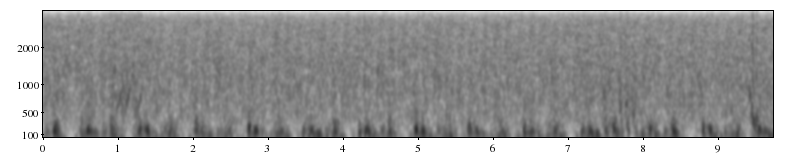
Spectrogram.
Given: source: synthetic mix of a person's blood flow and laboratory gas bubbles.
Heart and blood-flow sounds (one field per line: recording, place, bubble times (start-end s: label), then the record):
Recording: Doppler ultrasound of blood flow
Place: precordium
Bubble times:
0.88-1.34 s: bubbles
4.18-4.24 s: bubbles
4.27-4.31 s: bubbles
7.43-7.97 s: bubbles
9.36-9.67 s: bubbles
From the record:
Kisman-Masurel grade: 122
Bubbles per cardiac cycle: 1 to 2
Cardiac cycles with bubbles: 10 to 50%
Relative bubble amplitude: moderate (0.250 to 0.450)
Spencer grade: 2 (many but less than half of the cardiac periods contain bubble signals, singularly or in groups)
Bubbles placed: anywhere in the cardiac cycle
